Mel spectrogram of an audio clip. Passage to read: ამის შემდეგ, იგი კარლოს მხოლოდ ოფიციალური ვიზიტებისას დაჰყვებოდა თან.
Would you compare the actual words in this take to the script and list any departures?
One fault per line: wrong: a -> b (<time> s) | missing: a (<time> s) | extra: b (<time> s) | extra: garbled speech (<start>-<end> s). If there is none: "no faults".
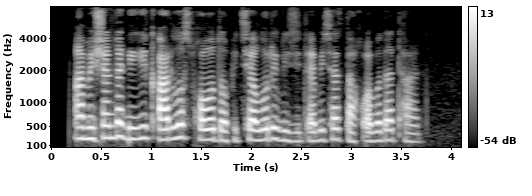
no faults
